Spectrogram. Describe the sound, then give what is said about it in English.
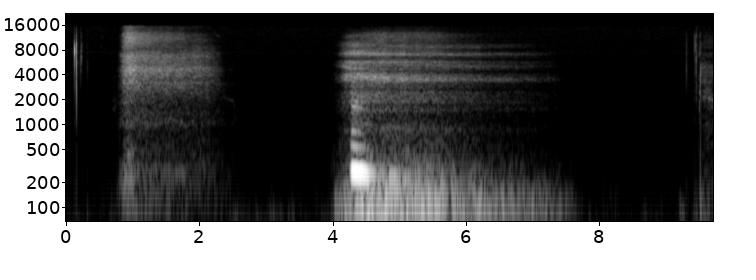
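Slow, deep breathing in a guided breathing exercise: one long airy inhale, a pause, then a longer and louder sighing exhale, with a few faint clicks at the edges. “Okay, let's breathe together so that we find a little more coherence right in this moment.”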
